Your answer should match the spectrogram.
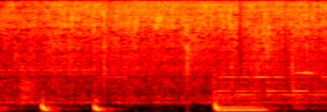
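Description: Garlic dropped into hot vegetable oil for white sauce pasta, frying with a steady bright sizzle and sharp bursts as pieces hit the pan, close and continuous with no talking.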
